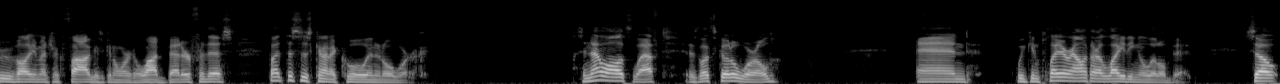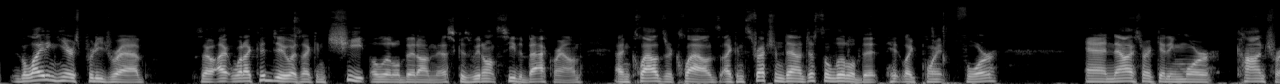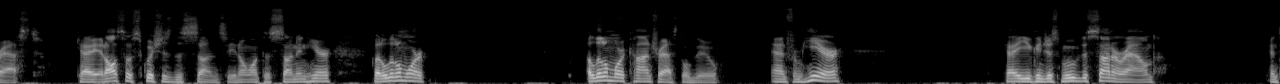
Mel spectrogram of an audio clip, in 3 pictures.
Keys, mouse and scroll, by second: 7.2-38.4 drag, 22.7 Return.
